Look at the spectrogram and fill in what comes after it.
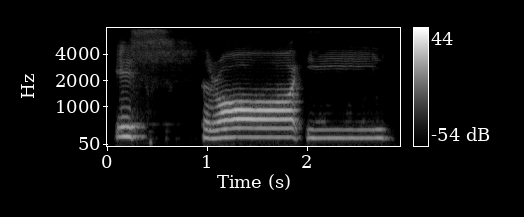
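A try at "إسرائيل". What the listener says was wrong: Okay, بیچ میں گیپ نہیں کریں، دوبارہ سے ایک ہی ورڈ بنا کے پڑھیں.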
